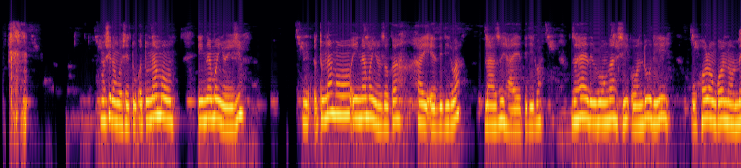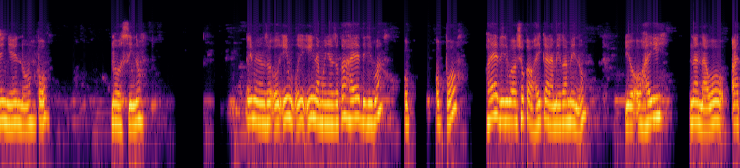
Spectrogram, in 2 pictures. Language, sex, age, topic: Oshiwambo, female, 25-35, agriculture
